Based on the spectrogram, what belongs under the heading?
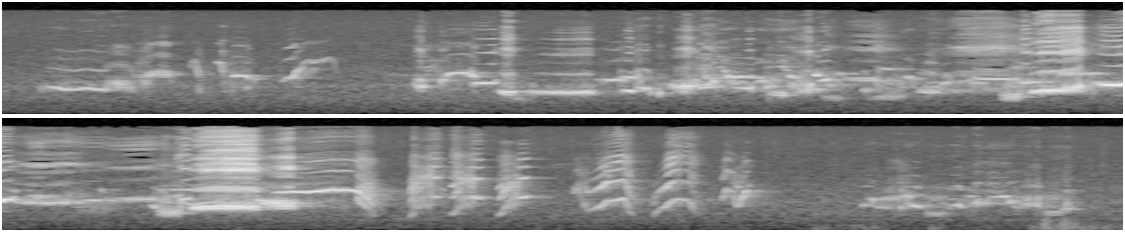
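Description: An Australian magpie warbles a rich, varied run of fluting notes, gurgles and harsh chortles in quick irregular phrases, with brief pauses between bursts.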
